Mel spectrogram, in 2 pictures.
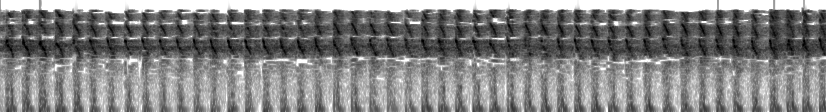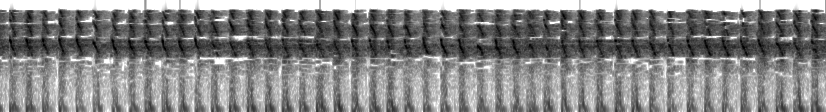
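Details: Cililin giving a loud, long-lasting rapid song. Piercing, high notes are repeated at machine-gun speed in an even, unbroken stream throughout.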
